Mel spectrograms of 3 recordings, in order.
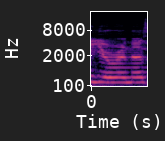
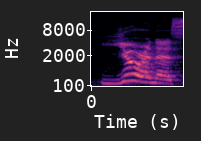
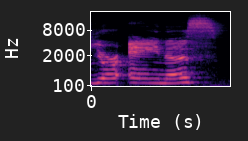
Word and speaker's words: Uranus: And yes, I say Uranus. This is the right pronunciation. Uranus, not your anus.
